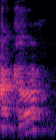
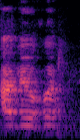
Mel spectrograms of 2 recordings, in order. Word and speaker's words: adore: Le E تاع adore muet ما ينطقش. même في الهضرة النورمال كي نقولوا adore ما نقولش adoreux نقولوا adore.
